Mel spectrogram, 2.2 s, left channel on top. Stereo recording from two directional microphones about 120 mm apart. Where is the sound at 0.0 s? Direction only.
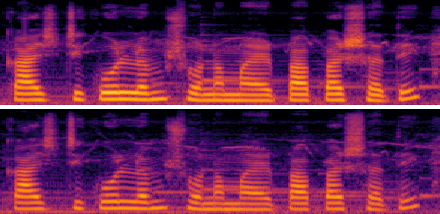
25° left (ahead or behind).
